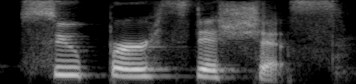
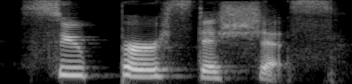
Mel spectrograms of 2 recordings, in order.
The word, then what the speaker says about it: superstitious: this word it's a long word we say superstitious superstitious so I had those four parts superstitious so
